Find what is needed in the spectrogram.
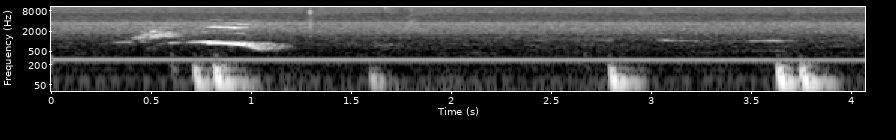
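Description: Small-room background with a steady electrical hum and several soft low thumps from desk and mouse handling at a computer. About a second in comes one short pitched sound that rises and then falls.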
